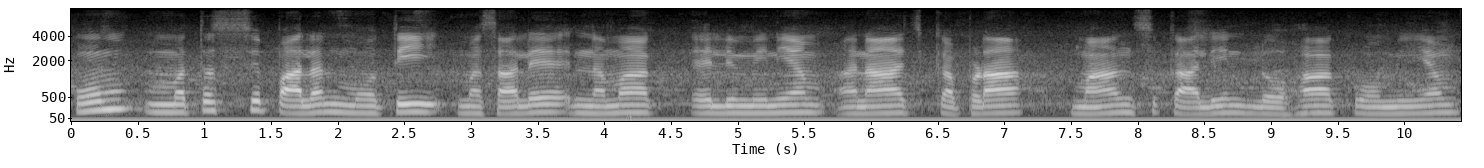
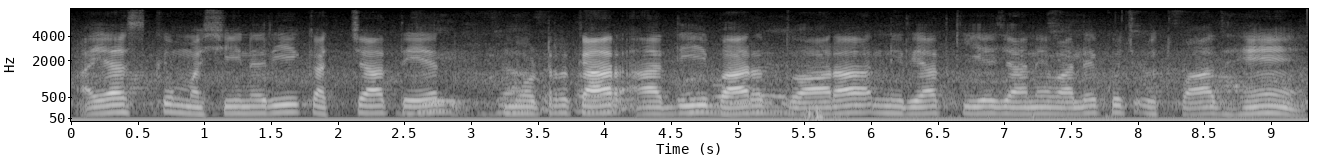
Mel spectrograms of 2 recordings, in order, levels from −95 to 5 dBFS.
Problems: constant background noise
